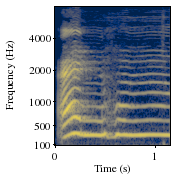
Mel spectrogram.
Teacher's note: അൻഹും. ഇവിടെ നൂൻ സാക്കിനയ്ക്ക് ശേഷം ഇദ്ഹാറിൻ്റെ അക്ഷരമായിട്ടുള്ള ഹ വന്നു, അപ്പോൾ നമ്മൾ നൂൻ സാക്കിനയെ വ്യക്തമാക്കിയിട്ട് ഉച്ചരിക്കുക കേട്ടോ. ഇദ്ഹാർ ചെയ്തിട്ട് ഉച്ചരിക്കുക.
